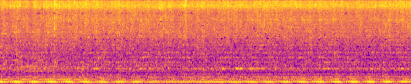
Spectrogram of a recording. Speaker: and it is now draining out water there you can hear that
